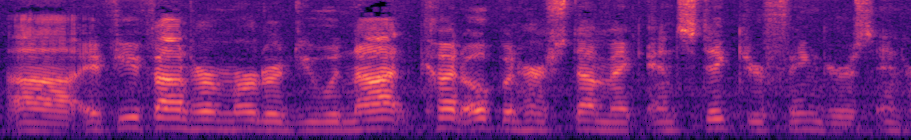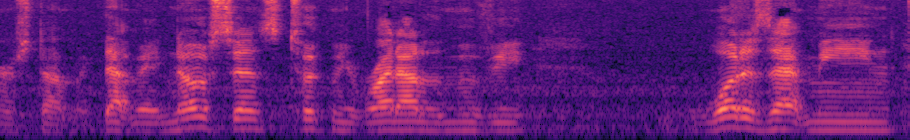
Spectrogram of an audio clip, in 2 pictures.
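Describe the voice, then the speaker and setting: A man's voice: medium pitch, fairly even intonation, moderate pace, bright, forceful tone, a little hiss or hum. A man giving a casual spoken movie review, retelling the plot in a rambling way, with lots of fillers and sarcastic asides. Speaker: film reviewer.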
